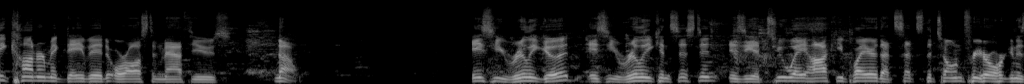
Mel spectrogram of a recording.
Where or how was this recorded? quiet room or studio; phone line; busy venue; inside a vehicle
busy venue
